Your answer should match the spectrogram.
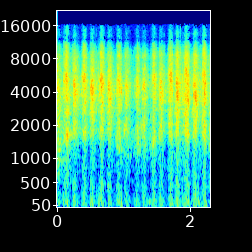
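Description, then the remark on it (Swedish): Crackling from squeezing the side of a shaker instrument: a quick, steady run of bright, scratchy rustling pulses, fairly soft and even, with no voices. “du kan klämma på den här på sidan samtidigt. Klämma på den, vadå? Ja, men så knastrar det.”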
